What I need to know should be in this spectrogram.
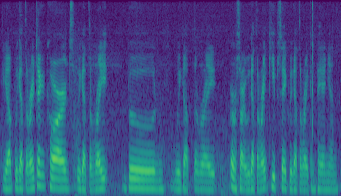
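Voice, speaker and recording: A game streamer offers casual livestream commentary in a mid-range, darkish voice with a level tone and brisk pace. He mutters through choices and reads game text aloud, and the poor audio carries clear background noise.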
